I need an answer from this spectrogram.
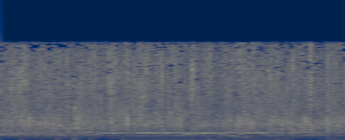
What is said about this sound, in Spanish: Eh, eh, a ver, no tengo aplausos. Ahí están mis aplausos.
